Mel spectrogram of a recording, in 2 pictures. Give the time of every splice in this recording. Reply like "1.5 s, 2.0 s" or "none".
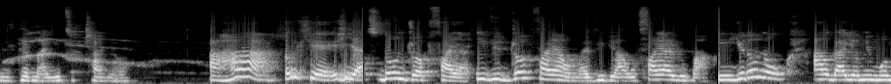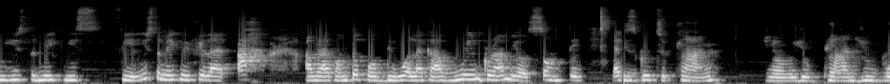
3.7 s, 7.2 s, 15.1 s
